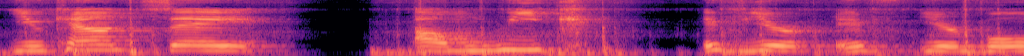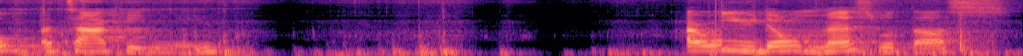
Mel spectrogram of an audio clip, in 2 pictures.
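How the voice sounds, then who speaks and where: A woman giving casual gameplay commentary, excitable and quick to shout in frustration, a little sick. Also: medium pitch, background noise. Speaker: gaming commentator.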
